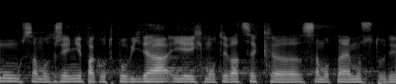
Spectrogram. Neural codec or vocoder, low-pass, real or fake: none; 7.2 kHz; real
